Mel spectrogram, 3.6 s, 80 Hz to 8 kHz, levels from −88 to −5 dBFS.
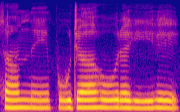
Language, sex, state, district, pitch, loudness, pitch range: Hindi, female, Madhya Pradesh, Bhopal, 195 Hz, -13 LUFS, 190-200 Hz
